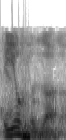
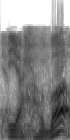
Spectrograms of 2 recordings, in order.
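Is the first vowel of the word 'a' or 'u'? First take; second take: u; a. First: The first vowel is a rounded 'u' sound. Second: The first vowel is an open 'a' sound. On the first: The verb is in the passive voice. "kalau yuhda lil majhul" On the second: The verb is in the active voice. "Kalau yahda lil ma'ruf"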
